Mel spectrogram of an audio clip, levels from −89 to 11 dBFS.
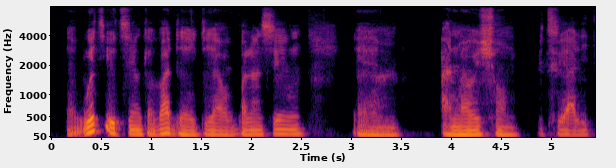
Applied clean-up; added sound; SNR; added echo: neural mask model Resemble Enhance denoiser.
